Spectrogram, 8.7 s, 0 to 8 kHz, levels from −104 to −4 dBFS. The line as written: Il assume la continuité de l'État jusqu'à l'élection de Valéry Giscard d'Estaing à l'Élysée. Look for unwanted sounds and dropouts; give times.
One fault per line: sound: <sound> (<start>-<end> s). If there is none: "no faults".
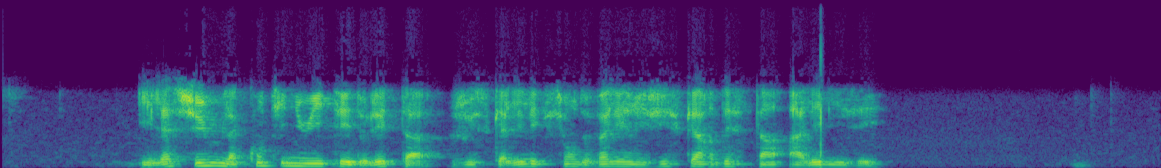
no faults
